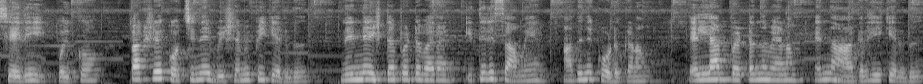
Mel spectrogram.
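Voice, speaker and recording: A calm, caring middle-aged mother giving steady, gentle advice, as a woman reading a novel puts her on. The tone is soft and mellow, with light music playing faintly behind. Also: mid-range voice, normal speed, lightly acted.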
